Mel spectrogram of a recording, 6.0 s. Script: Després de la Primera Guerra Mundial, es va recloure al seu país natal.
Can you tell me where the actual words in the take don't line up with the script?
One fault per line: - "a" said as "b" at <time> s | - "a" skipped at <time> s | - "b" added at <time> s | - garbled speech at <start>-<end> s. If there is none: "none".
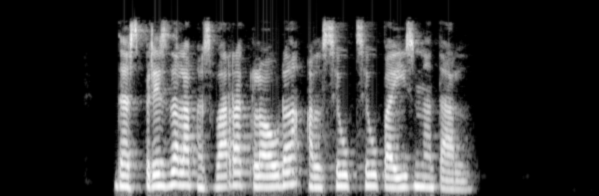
- "Primera Guerra Mundial" skipped at 1.9 s
- "seu" added at 3.6 s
